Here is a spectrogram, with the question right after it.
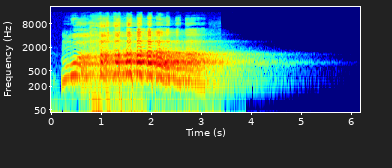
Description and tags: evil laugh 5
Evil laughter recorded for a production of Sideways Stories from Wayside School. Reverb added.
